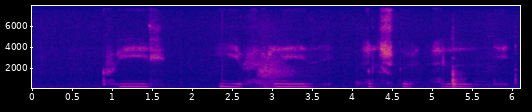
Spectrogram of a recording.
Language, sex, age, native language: Icelandic, male, 8, Icelandic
